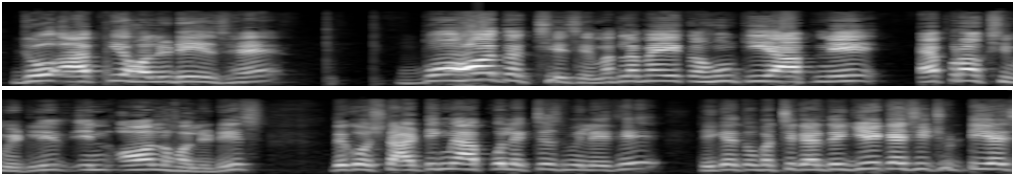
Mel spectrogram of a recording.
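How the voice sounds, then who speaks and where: A male online teacher with a sore throat, talking casually and affectionately with his students and speaking a little softly. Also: very high-pitched. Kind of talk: casual lecture to students, Hindi mixed with English.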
